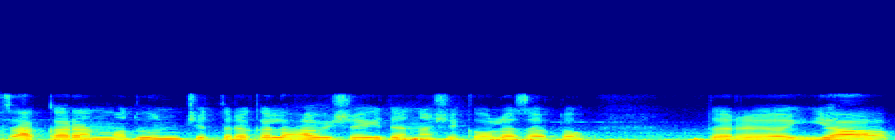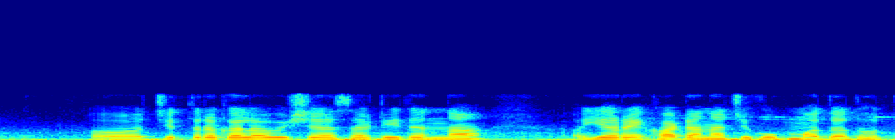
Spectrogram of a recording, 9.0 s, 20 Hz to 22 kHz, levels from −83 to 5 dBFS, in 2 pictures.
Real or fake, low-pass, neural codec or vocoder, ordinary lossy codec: real; 7.2 kHz; none; none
